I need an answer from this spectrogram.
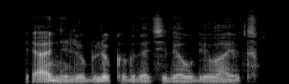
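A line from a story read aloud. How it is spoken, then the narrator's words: Quiet speech. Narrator (Russian): негромко произнес Лапшин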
